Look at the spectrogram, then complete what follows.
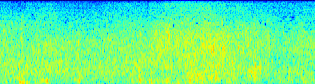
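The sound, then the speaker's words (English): River rapids rush in a dull, steady roar, picked up by a waterproof microphone attached to a paddler's dry suit as he plunges off the rocks into the water. “They push off the rocks like seals plunging into rushing water. Tree has agreed to wear a waterproof microphone attached to his dry suit, giving us a play-by-play. Here we go.”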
